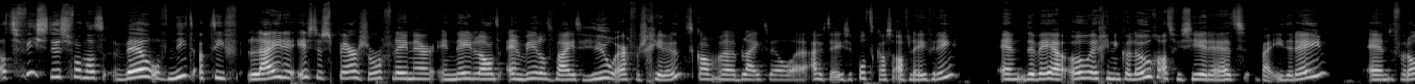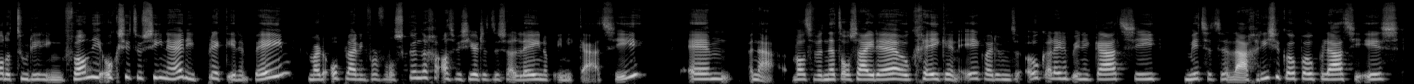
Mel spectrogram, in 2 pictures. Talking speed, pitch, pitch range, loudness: 180 wpm, 245 Hz, 230-290 Hz, -22 LUFS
